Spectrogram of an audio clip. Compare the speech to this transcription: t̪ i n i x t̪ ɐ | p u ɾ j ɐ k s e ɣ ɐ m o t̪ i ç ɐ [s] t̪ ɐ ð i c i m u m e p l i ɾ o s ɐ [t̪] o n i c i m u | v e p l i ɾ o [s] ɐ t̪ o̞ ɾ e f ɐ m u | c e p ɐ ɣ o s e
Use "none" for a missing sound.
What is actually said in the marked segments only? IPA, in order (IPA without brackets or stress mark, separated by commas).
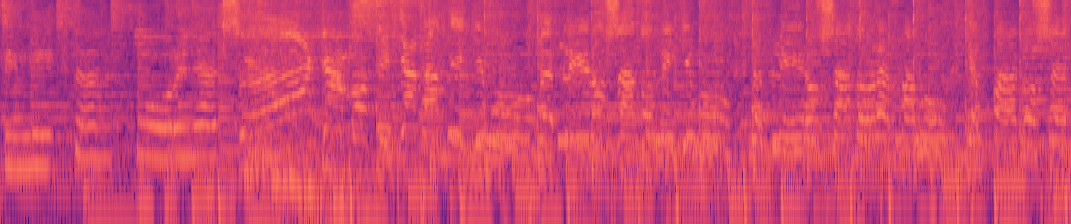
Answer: none, t̪, s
